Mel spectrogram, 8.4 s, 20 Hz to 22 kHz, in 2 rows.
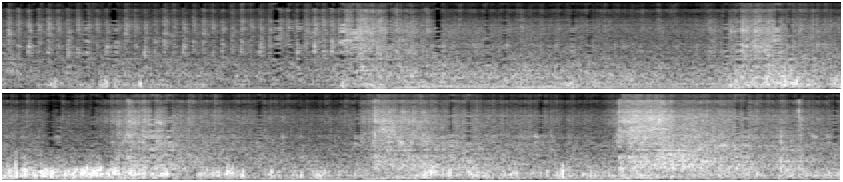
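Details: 1968 Chrysler 300 with a 440 V8 and a replacement used carburetor, after a loose spark plug wire was reconnected. A low, steady idle rumble with no missing beat under some background clatter. It runs better now on all 8 cylinders: normal idle.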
